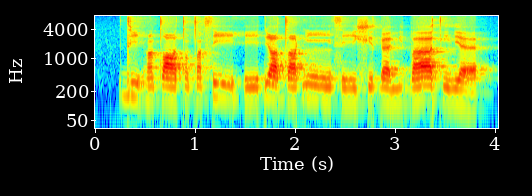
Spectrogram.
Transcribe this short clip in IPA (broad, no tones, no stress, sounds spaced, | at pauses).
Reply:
d i ɦ ĩ tˤ aː t ə̃ tˤ ə̃ s iː h iː ɗ i tˤ i ɠ ĩː s iː xʲ ə ɠ æ mʲ ə b aː tʲ ə̃ lʲ æ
